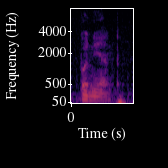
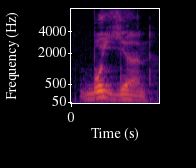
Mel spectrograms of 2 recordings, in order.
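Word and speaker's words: بنيان: is built, a building, bunan, right? from the root bony. If if you do here, instead of pronouncing it bunan, it becomes buan.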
